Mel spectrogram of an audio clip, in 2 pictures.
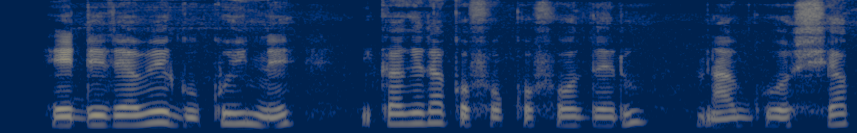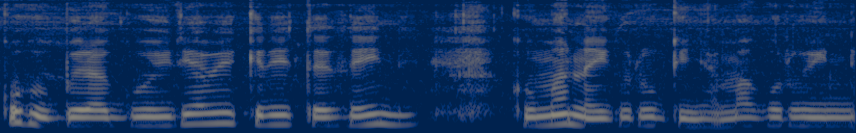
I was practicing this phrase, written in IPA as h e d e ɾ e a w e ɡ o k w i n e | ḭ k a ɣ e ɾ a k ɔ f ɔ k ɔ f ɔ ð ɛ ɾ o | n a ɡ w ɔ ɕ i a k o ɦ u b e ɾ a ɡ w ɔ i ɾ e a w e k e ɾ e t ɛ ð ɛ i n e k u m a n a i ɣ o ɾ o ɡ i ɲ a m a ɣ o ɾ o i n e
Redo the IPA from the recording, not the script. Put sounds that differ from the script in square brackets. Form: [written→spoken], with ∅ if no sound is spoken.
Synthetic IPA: h e d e ɾ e a w e ɡ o k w i n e | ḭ k a ɣ e ɾ a k ɔ f ɔ k ɔ f ɔ ð ɛ ɾ [o→u] | n a ɡ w ɔ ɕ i a k o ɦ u b e ɾ a ɡ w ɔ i ɾ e a w e k e ɾ e t ɛ ð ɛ i n e k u m a n a i ɣ o ɾ o ɡ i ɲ a m a ɣ o ɾ o i n e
